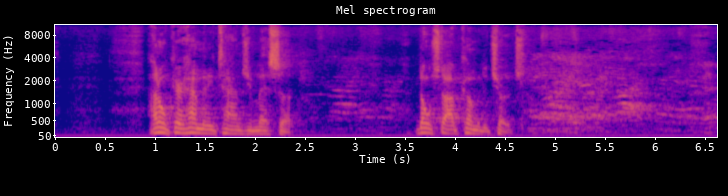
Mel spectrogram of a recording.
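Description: A middle-aged man preaches loudly with passion through a microphone in a large echoing hall.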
